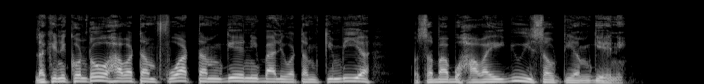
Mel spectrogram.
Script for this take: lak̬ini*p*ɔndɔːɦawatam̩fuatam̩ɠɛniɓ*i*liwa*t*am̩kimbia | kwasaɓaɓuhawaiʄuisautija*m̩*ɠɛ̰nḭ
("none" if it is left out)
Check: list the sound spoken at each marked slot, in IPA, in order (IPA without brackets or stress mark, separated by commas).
k, a, t, m̩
